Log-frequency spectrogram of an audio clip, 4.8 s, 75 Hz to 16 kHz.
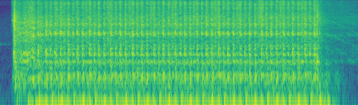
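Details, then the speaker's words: Harley Sportster, compression test on the front cylinder with new Harley plugs: about four seconds of steady cranking at roughly 3.5 chugs a second, never firing, reading about 70; owner suspects low compression. "so about the same about 70. I don't know if that's good or bad guys uh comment down below well you guys want we should where should I see it at that seems like a little bit pretty low compression to be but I'm no bike expert"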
